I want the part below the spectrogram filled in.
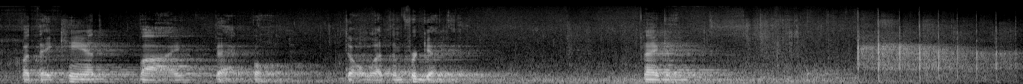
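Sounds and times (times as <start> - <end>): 
constant hiss of noise: 0.0 - 10.2
speech: 0.2 - 4.7, 6.4 - 7.0
lone person clapping slowly: 8.6 - 10.2.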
